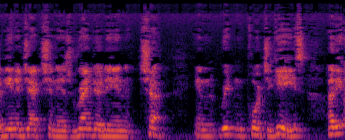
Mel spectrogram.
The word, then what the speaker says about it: che: use of the Argentinian interjection Che, pronounced Che, which is used in much the same way as hey, pal, or mate are employed colloquially in various English-speaking countries.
